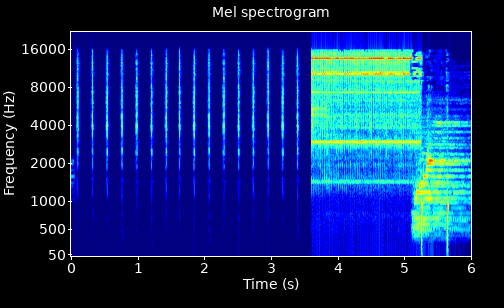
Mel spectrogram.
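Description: Countdown-timer sound effect ticking evenly, about four and a half ticks a second. About three and a half seconds in, an alarm-clock bell rings loudly for about a second and a half, marking time up. It gives way to a bright rising chime with two short thumps that fades out.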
